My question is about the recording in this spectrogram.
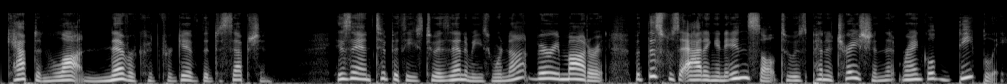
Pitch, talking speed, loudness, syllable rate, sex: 205 Hz, 165 wpm, -19 LUFS, 5.7 syllables/s, female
